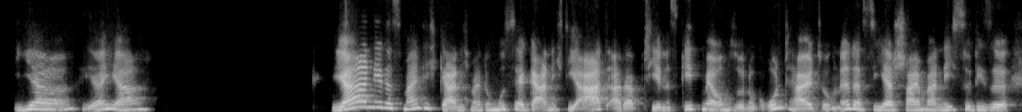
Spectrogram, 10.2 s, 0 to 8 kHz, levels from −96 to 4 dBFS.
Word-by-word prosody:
Ja, 230 +3 0
ja, 210 -5 -2
ja. 230 -3 0 1.8
Ja, 250 - +7 0.2
ne, 375 - +1
das 315 -3 -2
meinte 290 +6 +1
ich 290 -1 -6
gar 175 -8 +3
nicht 185 0 -8
mal. 185 +1 -4
Du 200 +1 -5
musst 215 +3 0
ja 205 - +2
gar 180 -1 +2
nicht 210 +1 -7
die 185 -2 -1
Art 245 - +4
adaptieren. 175 +2 -3
Es 180 +2 -8
geht 235 +2 -3
mehr 200 -4 +1
um 195 - -2
so 185 -1 -5
'ne 175 -1 -6
Grundhaltung, 150 - 0
ne, 245 - 0
dass 230 -5 0
sie 205 - -5
ja 190 -1 +3
scheinbar 195 0 0
nicht 210 +2 -4
so 225 - -2
diese 185 -3 -1
205 Hz, 200 wpm, -22 LUFS, 185-235 Hz, 1.8 s, Ja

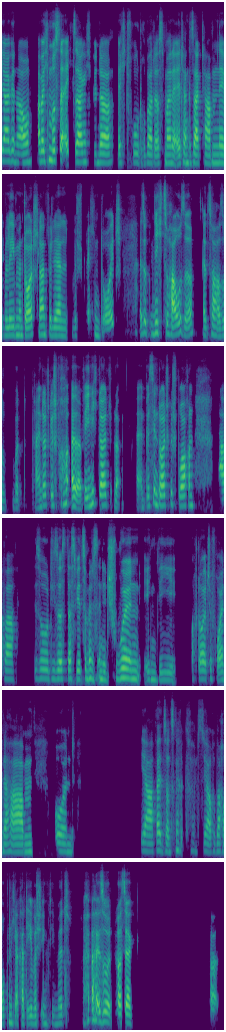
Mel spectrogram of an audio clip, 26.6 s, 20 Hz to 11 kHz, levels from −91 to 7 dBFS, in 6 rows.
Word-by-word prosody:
Ja, 205 -1 +4
genau. 180 -3 +2 0.2
Aber 195 +2 +6
ich 205 +3 -1
muss 210 -2 +3
da - - +8
echt - - -1
sagen: 185 0 +6
„Ich 190 0 -13
bin 175 0 -10
da 175 -1 +5
echt 170 +1 -6
froh 180 0 -8
drüber, 165 0 -1
dass 155 +3 -3
meine 165 -1 +3
Eltern 170 +1 0
gesagt 160 -1 +3
haben: 165 +1 +2
‚Ne, 165 -1 0
wir 160 - -4
leben 165 +1 -2
in 160 - -3
Deutschland, 170 +3 +3
wir 165 - -4
lern 155 -2 0
wir 155 +1 -18
sprechen 155 0 -13
Deutsch.‘“ 145 +9 -4 0.3
Also, 215 - -4
nicht 205 +3 -2
zu 195 - -3
Hause 160 +1 +5 0.3
zu 170 +1 -1
Hause 145 +1 -3
wird 150 -1 -14 0.2
kein 145 +4 -7
Deutsch 200 +1 -1
gespro 215 +3 -2
also, 175 -5 +7
wenig 200 +7 -1
Deutsch 205 0 +4
oder - - -4 0.3
ein - - -10
bisschen 245 -4 -4
Deutsch 200 0 +3
gesprochen, 195 -2 +1 0.5
aber 160 0 0 0.4
so 175 0 -6
dieses, 170 0 -3
dass 170 +1 -2
wir 165 -1 -1
zumindest 175 -1 -4
in 170 - -5
den 155 -2 -6
Schulen 175 -1 +2
irgendwie 150 -2 -11 0.3
auch - - -16
deutsche 165 +2 -3
Freunde 150 -1 -4
haben. 150 0 +1 0.4
Und 155 -3 -5 1.4
ja, 155 -2 0
weil 175 0 -1
sonst 150 -4 -8
g 180 - -9
kr - - -16
kommst 165 -2 -23
du 165 - -10
ja 145 - -2
auch - - -20
überhaupt 155 0 -7
nicht 165 -1 -6
akademisch 155 0 -3
irgendwie 155 -2 -15
mit. 160 +2 -8 0.2
A - - -7
also, 195 +1 +5
du - - -4
hast 175 0 +5
ja 170 -2 +8 1.6
Fa - - -4
165 Hz, 185 wpm, -24 LUFS, 155-180 Hz, 1.6 s, da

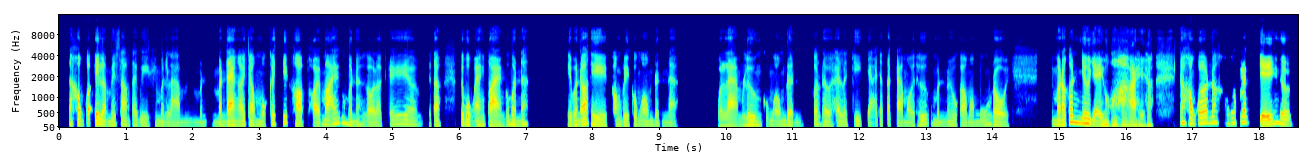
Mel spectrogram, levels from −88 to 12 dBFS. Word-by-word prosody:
nó - - 0
không - - +3
có, - - +4
ý 155 - +6
là, 140 - +3
biết 120 +4 -5
sao 130 - -1
hông, 120 - -12
tại 110 - -4
vì 100 -1 -8
khi 125 - -15
mình 110 -4 -8
làm, 100 0 -8
mình 100 - -12
mình 105 -2 -4
đang 115 +2 +7
ở 115 - +1
trong 125 -2 -1
một 105 - -4
cái 145 -1 -3
chiếc 190 -1 -1
hộp 105 -5 +3
thoải 100 +2 +2
mái 135 +7 +2
của 180 - -4
mình 125 -9 -3
á, 110 +3 -6
gọi 100 -1 -2
là, 95 - -4
cái, 140 +2 -4
ơ, 125 -3 -5
gì 130 - -19 0.2
ta, 125 -1 +2 0.3
cái 155 - +1
vùng 130 -3 +2
an 125 +1 -1
toàn 105 -5 +4
của 125 - -5
mình 130 -4 -2
á. 130 +5 -4 0.6
Thì 120 - -1
bên 120 +2 -2
đó 150 +3 +7
thì 115 -6 +2
công 130 -1 -2
việc 110 -3 -3
cũng - - -5
ổn 115 +3 -4
định 105 - -6
nè, 95 -3 -7 0.6
rồi 95 - -4
làm 95 -1 0
lương 120 +2 -1
cũng 120 +2 -10
ổn 120 +4 -4
định, 100 -5 -4 0.2
có 145 - -1
th 130 - -11 0.2
thể 105 - -3
là 110 -1 -4
chi 125 -3 -6
trả 100 0 -6
cho 130 - -8
tất 145 - -5
cả 100 - 0
mọi 100 0 -6
thứ 130 +6 -4
của 145 - -12
mình, 100 -3 -9
nhu 115 +1 -6
cầu 100 -2 -2
mong 100 +2 -9
muốn 130 +6 -7
rồi. 100 -6 0 0.6
Nhưng 135 - -8
mà 130 - +5
nó 135 - +5
có 210 - +6
như 175 -4 +6
vậy 110 -5 +6
hoài 120 -3 +2
à, 120 +2 -4 0.4
nó 175 - +4
hông 155 -3 +5
có 175 +2 +6
nó 190 +1 0
hông 150 +2 -9
có 170 - -1
phát 200 - +5 0.2
triển 140 +5 +9
được. 145 -4 +3
120 Hz, 295 wpm, -25 LUFS, 105-135 Hz, 0.6 s, triển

